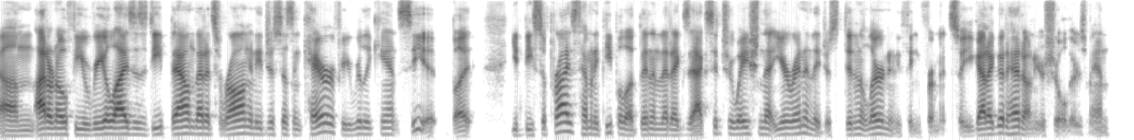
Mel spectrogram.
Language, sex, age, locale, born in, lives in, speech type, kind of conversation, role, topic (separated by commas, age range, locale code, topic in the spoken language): English, male, 30-34, en-US, United States, United States, conversation, unstructured, none, What are you working toward this year, and how can others support you along the way?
